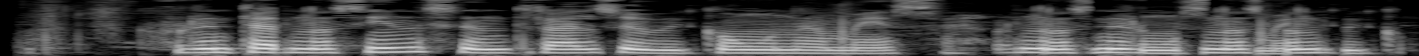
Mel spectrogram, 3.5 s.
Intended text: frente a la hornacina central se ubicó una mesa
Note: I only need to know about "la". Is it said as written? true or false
false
